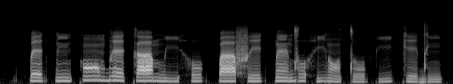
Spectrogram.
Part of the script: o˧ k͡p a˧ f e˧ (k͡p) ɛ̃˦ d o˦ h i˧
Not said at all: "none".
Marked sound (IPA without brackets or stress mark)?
k͡p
